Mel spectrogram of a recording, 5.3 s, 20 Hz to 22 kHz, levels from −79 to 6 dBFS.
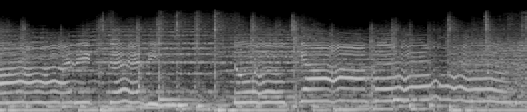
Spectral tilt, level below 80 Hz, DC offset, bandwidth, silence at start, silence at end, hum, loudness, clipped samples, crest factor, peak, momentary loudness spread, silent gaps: -5 dB/octave; -32 dBFS; under 0.1%; 14.5 kHz; 0 s; 0 s; none; -16 LUFS; under 0.1%; 12 dB; -4 dBFS; 3 LU; none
